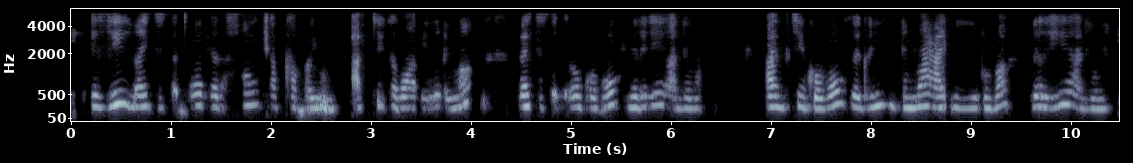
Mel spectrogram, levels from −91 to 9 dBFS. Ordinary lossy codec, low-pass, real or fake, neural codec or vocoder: MP3, 48 kbps; 5.4 kHz; fake; codec, 24 kHz, 0.9 kbps, WavTokenizer, medium music audio release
